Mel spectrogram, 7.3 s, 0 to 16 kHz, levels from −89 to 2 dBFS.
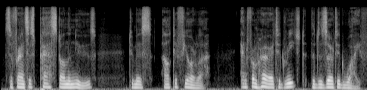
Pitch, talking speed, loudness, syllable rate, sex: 120 Hz, 145 wpm, -18 LUFS, 4.6 syllables/s, male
